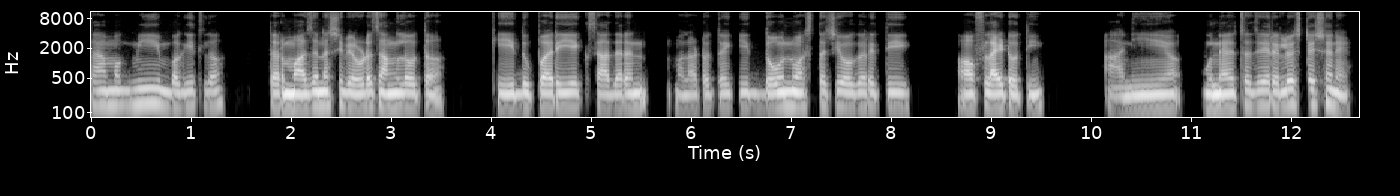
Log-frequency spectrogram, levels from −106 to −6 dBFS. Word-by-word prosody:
तर 140 0 -2
मग 140 0 -1
मी 155 +1 0
बघितलं 135 +1 -4 0.5
तर 125 - +2
माझं 120 +2 +6
नशीब 135 0 0
एवढं 125 +1 +2
चांगलं 125 0 +3
होतं 125 - -2 0.5
की 120 0 -1
दुपारी 130 0 +1
एक 130 - -6
साधारण 120 +1 -1 0.3
मला 115 0 -7
आठवतंय 240 - -6
की 260 0 -3 0.2
2 130 +2 +4
वाजताची 130 +1 -1
वगैरे 130 0 -1
ती 130 -1 -2 0.5
अ, 120 0 +3
फ्लाइट 120 -1 +3
होती 235 - -2 0.7
आणि 235 +2 0 0.3
पुण्याचं 245 - +3
जे 140 +2 -1
रेल्वे 135 +2 +2
स्टेशन 150 - -1
आहे, 230 -3 0
130 Hz, 140 wpm, -24 LUFS, 125-145 Hz, 0.7 s, माझं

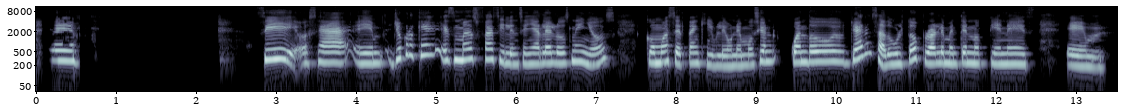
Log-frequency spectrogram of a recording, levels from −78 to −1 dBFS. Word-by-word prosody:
eh. 275 -1 +1 2.3
Sí, 305 -1 +4
o 230 +1 -4
sea, 245 0 +2
em, 230 0 -1
yo 295 +7 0
creo 400 +1 -3
que 395 0 0 0.2
es 280 +1 -2
más 300 +2 +3
fácil 300 -6 0
enseñarle 225 +1 -1
a - - +2
los 230 0 -1
niños 255 +4 -2 0.3
cómo 240 0 +2
hacer 250 -4 0
tangible 220 -4 -3
una 195 +1 -2
emoción, 255 +7 -3
cuando 255 +1 +2
ya 290 +7 +3
eres 450 +5 -5
adulto, 225 +9 +2
probablemente 235 -2 +2
no 230 -1 -2
tienes, 225 -1 -2 0.4
em, 185 -3 -2
235 Hz, 125 wpm, -24 LUFS, 225-270 Hz, 2.3 s, Sí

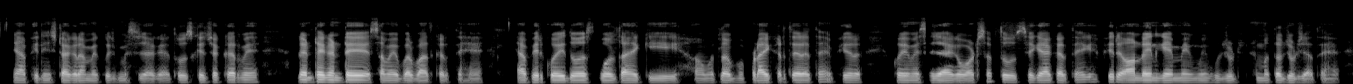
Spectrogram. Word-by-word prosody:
या - - +1
फिर - - -5
इंस्टाग्राम 95 0 0
में 90 - -4
कुछ 90 - -7
मैसेज 90 0 -6
गया, 90 0 -4
तो 105 - -5
उसके 105 +1 -2
चक्कर 105 +1 -1
में, 105 0 -3 0.4
घंटे-घंटे 105 -2 +6
समय 95 -2 0
बर्बाद 90 -1 0
करते - - -6
हैं 90 0 -9 0.4
या - - +5
फिर - - +1
कोई 100 0 +5
दोस्त 100 0 +2
बोलता 95 -1 +3
है 95 -1 +1
कि 95 -1 -4 0.2
अ, - - -5
मतलब 95 0 -1
पढ़ाई 95 0 +4
करते 100 +1 0
रहते 100 +4 0
हैं, - - -6
फिर 100 -2 -1 0.3
कोई 100 -1 +1
मैसेज 100 0 -2
आएगा 95 0 +2
व्हाट्सएप, 90 +8 -2
तो 105 - +2
उससे 100 - -3
क्या 100 -1 +4
करते 90 - -2
हैं 115 - -4
कि 115 - -13
फिर 115 - +1
ऑनलाइन 100 0 +4
गेम 95 -1 +2
वेम 95 -1 -4
में 95 - -5 0.2
जुट 90 -2 -6 0.2
मतलब 95 0 -1
जुट 95 -2 -2
जाते - - -4
हैं। - - -11
95 Hz, 220 wpm, -23 LUFS, 95-100 Hz, 0.4 s, घंटे-घंटे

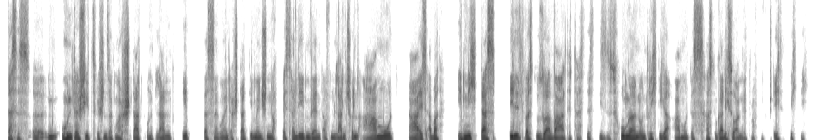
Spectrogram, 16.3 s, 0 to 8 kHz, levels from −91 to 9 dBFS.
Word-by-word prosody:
dass - - -1
es, - - -4
äh, - - -5
'n 130 +1 +1
Unterschied 140 -3 +4
zwischen, 110 -2 -4
sag 95 -1 -6
mal, 90 -1 -4
Stadt - - -1
und 90 0 -8
Land 115 +11 -4
gibt, 130 0 -1 0.3
dass, 100 +1 -3
sagen 90 -3 -6
wir - - -5
mal, 90 - -4
in 95 - -3
der 95 - -10
Stadt 110 +5 -5
die 120 - -3
Menschen 95 -1 0
noch 90 -1 -4
besser 100 +6 -5
leben, 120 -4 +2
während 95 -2 -2
aufm 95 0 -6
Land 90 +4 -3
schon 115 -2 -2
Armut 130 +7 +3 0.3
da 100 +7 +1
ist, 130 -2 0
aber 125 -2 +1 0.4
eben 125 +1 +5
nicht 140 -1 +5
das 115 -4 +4 0.3
Bild, 145 +3 +7
was 125 -5 0
du 125 - -4
so 110 +3 +1
erwartet 100 -5 -1
hast. - - -15
Das - - -10
dieses 95 +1 -9
Hungern 130 -5 +7
und 100 0 -1
richtige 100 -2 -2
Armut, 100 +2 -3
das 100 -2 -3
hast 105 -2 -4
du 120 - -7
gar 105 -3 +2
nicht 100 -2 -1
so - - -1
angetroffen. 80 +5 -11
Verstehe 110 - -6
ich 100 - -6
das - - -51
richtig? - - -14
105 Hz, 215 wpm, -23 LUFS, 95-125 Hz, 0.4 s, Bild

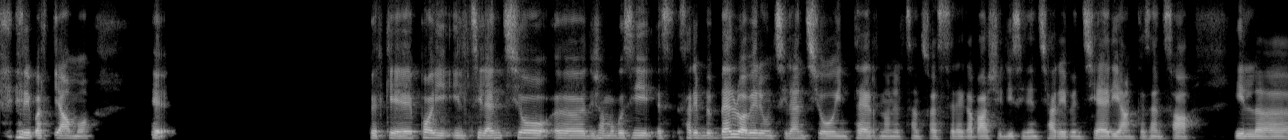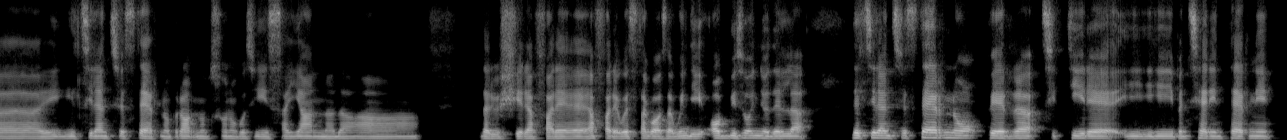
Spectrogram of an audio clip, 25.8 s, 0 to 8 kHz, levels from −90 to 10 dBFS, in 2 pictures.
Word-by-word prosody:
e 170 - +1
ripartiamo 130 -3 +2 0.6
che - - +1 2.0
Perché 125 - +2
poi 140 -2 +1
il 130 -1 -4
silenzio 140 +1 +2
ehm, 130 -1 +2
diciamo 130 +1 -4
così, 135 0 -1
s 125 - -7
sarebbe 140 -2 -2
bello 165 +5 +6
avere 140 -1 +6
un 130 -1 -2
silenzio 125 -1 -1
interno, 120 -1 -2
nel 115 0 -6
senso 115 -1 -8
essere 115 0 -3
capaci 120 +1 0
di 120 +2 -4
silenziare 115 0 -3
i - - 0
pensieri 115 +1 +1
anche 110 +2 -3
senza 110 -1 -1 0.4
il 125 -2 +1 0.8
i 110 +1 -4
il 115 - -6
silenzio 120 -1 -2
esterno, 110 -2 -1
però 115 +1 -1
non 110 -1 -5
sono 110 0 -7
così 110 0 -7
Sayan 110 0 -3
da 110 0 -5 0.6
da 115 - -1
riuscire 115 +1 -2
a 115 - 0
fare 115 0 +1
a 120 - +2
fare 120 - 0
questa 120 +1 +1
cosa, 110 - +3
quindi 120 -2 0
ho 130 -1 +4
bisogno 130 0 0
del 120 -1 +2 0.4
del 140 -1 +3
silenzio 135 -1 +2
esterno 140 0 +3
per 125 -1 +4
zittire 130 - +1
i 115 0 -2
pensieri 120 0 +1
interni. 115 +1 0
120 Hz, 135 wpm, -24 LUFS, 115-130 Hz, 2.0 s, bello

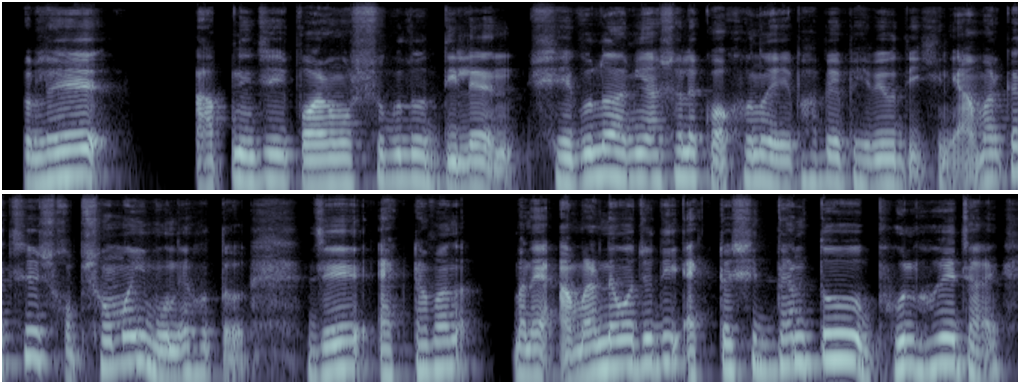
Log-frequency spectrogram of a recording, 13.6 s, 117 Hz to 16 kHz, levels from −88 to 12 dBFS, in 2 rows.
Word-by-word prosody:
ফলে, 140 +1 +1 1.0
আপনি 130 +4 0
যেই 150 -1 +1
পরামর্শ 130 0 +3 0.2
গুলো 150 0 0 0.2
দিলেন, 125 -2 +1 0.3
সেগুলো 150 +4 +1
আমি 155 +1 +1
আসলে 160 +1 +1
কখনো 150 -1 -1
এভাবে 140 +3 -4
ভেবেও 135 -1 -1
দেখিনি। 95 0 -8
আমার 150 +2 -3
কাছে 190 +3 -4 0.2
সবসময়ই 195 +2 -1
মনে 130 +1 +1
হত, 145 0 -8 0.7
যে 150 +2 +4 0.4
একটানা 155 +4 -2 0.5
মান 140 -1 0 0.2
আমার 135 +4 +2
নেওয়া 175 +1 +3
যদি 185 +1 +1 0.2
একটা 140 +4 -3
সিদ্ধান্ত 185 +3 0 0.4
ভুল 175 +2 +2
হয়ে 185 +2 +4
যায়, 140 0 -3
150 Hz, 130 wpm, -23 LUFS, 135-170 Hz, 1.0 s, যে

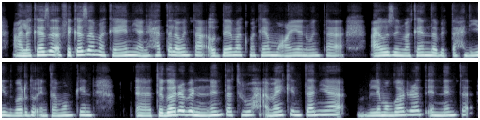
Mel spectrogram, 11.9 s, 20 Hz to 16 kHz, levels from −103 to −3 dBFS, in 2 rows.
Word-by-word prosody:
على 185 0 +1
كذا 225 +3 +3
في 210 -1 -1
كذا 245 +5 +3
مكان، 215 -2 +1
يعني 190 -3 -1
حتى 210 +3 -4
لو 215 -1 +2
أنت 220 0 -1
قدامك 210 +2 -2
مكان 205 +1 -2
معيّن 195 0 -1
وأنت 195 0 -5 0.3
عاوز 205 +4 +1
المكان 205 +1 0
ده 200 - +2
بالتحديد، 190 +1 -3
برضه 200 +3 -2
أنت 190 -3 -5
ممكن 220 +4 0 0.6
آآ، 190 -1 -1
تجرّب 215 +6 +4
إن 210 -3 +4
أنت 235 +2 +3
ترُوح 230 +1 -3
أماكن 230 +4 +1
تانية 255 +3 +1 0.2
لمجرّد 205 +6 0
إن 200 -1 0
أنت 235 +3 -1
210 Hz, 150 wpm, -21 LUFS, 195-225 Hz, 0.6 s, تجرّب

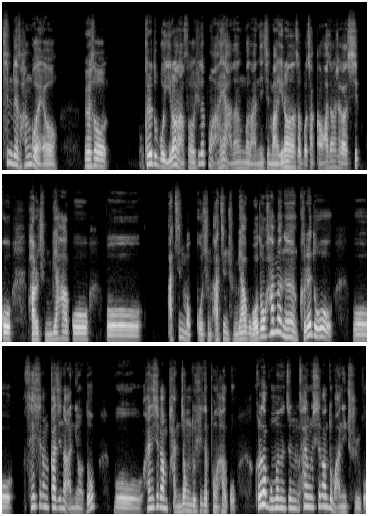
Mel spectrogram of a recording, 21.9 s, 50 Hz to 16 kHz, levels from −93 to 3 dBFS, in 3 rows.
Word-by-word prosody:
침대에서 190 -8 -2
한 175 +3 -5
거예요. 100 - 0 0.5
그래서 150 -1 +2 0.8
그래도 190 -1 +4
뭐 145 -3 +1
일어나서 120 - +1
휴대폰 200 - -5
아예 135 +5 -6
안 105 -9 -7
하는 115 0 -9
건 110 -3 -6
아니지만 95 0 -4
일어나서 120 +2 +2
뭐 - - -5
잠깐 100 - -5
화장실 125 0 -5
가서 105 -1 +1
씻고 145 -2 +3 0.3
바로 125 0 +5
준비하고 130 +1 0 0.3
뭐 105 -1 +4 0.5
아침 160 -4 -6
먹고 115 -1 -3
준 115 0 -10
아침 145 -3 -4
준비하고 125 +3 0
뭐도 135 +10 +6
하면은 195 - +2
그래도 185 -4 +4 0.4
뭐 110 -1 +1 0.2
3 220 - -3
시간까지는 210 -5 -2
아니어도 95 - -4 0.3
뭐 100 -2 -1
1 190 +2 -2
시간 205 -3 +1
반 115 -4 -8
정도 135 -3 -2
휴대폰하고 130 +2 -6 0.4
그러다 245 +5 +8
보면은 190 0 0
좀 185 -3 -4
사용 220 +2 0
시간도 215 -2 0
많이 110 -4 -5
줄고 100 -3 -8
130 Hz, 300 characters per minute, -23 LUFS, 110-185 Hz, 0.8 s, 그러다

